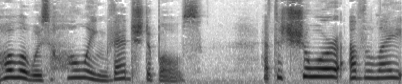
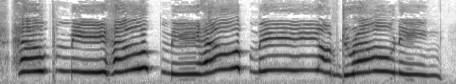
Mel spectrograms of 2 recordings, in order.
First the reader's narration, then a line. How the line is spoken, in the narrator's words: she began to splash and scream and thrash about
